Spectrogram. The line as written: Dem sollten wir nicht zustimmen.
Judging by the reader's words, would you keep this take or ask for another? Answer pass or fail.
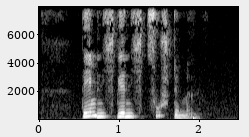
fail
